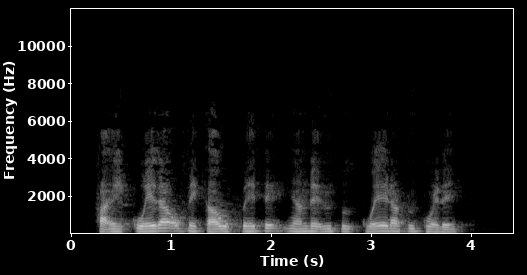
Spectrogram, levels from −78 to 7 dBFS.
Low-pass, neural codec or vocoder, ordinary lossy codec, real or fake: 10.8 kHz; codec, 44.1 kHz, 1.7 kbps, Pupu-Codec; MP3, 32 kbps; fake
